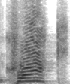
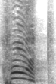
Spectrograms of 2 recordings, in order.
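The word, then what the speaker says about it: craic: Britain, "Oh my god, what's the crack?" Which means, "How's your day going? how's your life? What's what's going on in your story? And I used to get the weirdest looks because it's spelled C R A I C.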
